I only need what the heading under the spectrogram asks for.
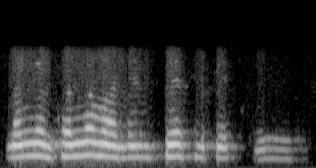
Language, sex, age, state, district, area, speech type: Kannada, female, 30-45, Karnataka, Udupi, rural, conversation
